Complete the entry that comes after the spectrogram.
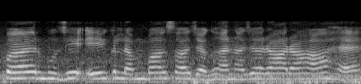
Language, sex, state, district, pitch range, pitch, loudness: Hindi, female, Haryana, Rohtak, 250-275 Hz, 265 Hz, -16 LUFS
